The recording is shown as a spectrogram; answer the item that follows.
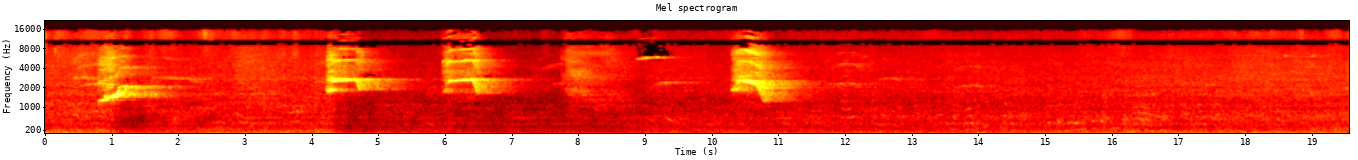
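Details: A beluga whale playing with its toys lets out rising and flat whistles inside short noisy bursts, about five in the first ten seconds. A faint high chirp follows, then only a low background hum.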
